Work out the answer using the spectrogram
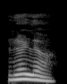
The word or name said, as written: ಱಳ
